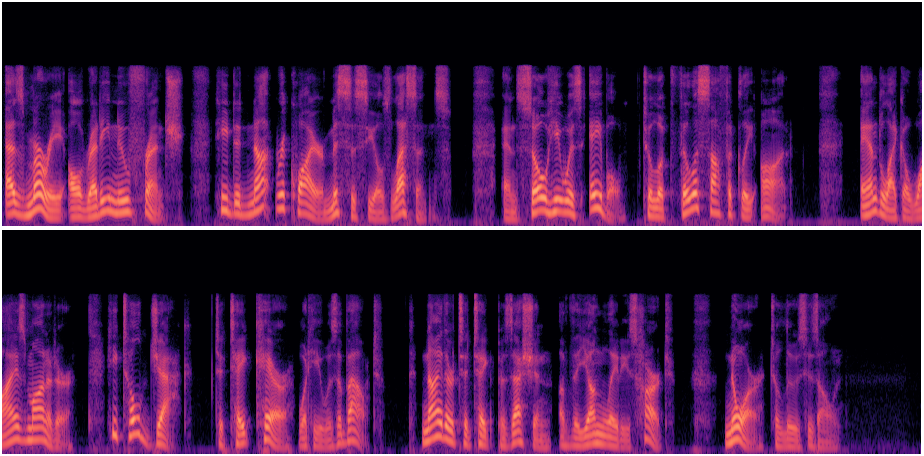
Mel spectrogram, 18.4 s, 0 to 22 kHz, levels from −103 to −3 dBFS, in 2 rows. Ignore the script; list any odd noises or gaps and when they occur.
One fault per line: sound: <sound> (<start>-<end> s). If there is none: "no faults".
no faults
